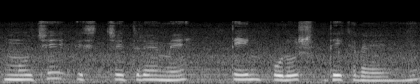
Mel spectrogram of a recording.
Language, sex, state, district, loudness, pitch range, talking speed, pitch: Hindi, female, Madhya Pradesh, Dhar, -16 LUFS, 205-225 Hz, 130 wpm, 220 Hz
